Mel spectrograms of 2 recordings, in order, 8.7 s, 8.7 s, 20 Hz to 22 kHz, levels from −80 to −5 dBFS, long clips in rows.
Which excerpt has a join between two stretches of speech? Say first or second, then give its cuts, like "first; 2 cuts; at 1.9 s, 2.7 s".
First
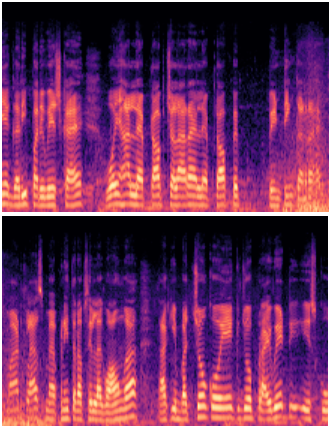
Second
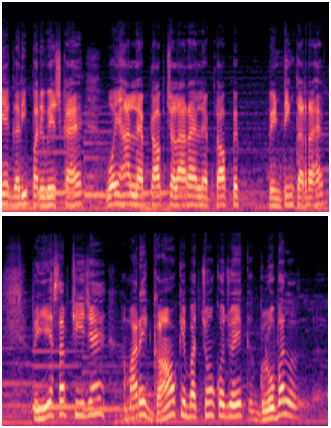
first; 1 cut; at 4.5 s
